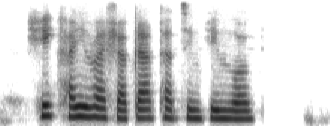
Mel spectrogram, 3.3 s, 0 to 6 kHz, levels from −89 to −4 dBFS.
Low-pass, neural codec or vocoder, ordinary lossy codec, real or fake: 5.4 kHz; codec, 16 kHz, 0.5 kbps, FunCodec, trained on LibriTTS, 25 frames a second; Opus, 24 kbps; fake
